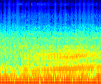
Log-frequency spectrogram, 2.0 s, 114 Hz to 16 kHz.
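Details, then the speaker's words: Nissan 300ZX Z32 Fairlady slick top on its first test drive after centre-bearing repair and a new custom exhaust, hot 35° day, driving through a short tunnel: deep, steady drone with slight rasp but no leak ticking. The exhaust leak is fixed. "Certainly the raspiness, the exhaust leak sound is gone. It's good, so we definitely fix that bit."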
